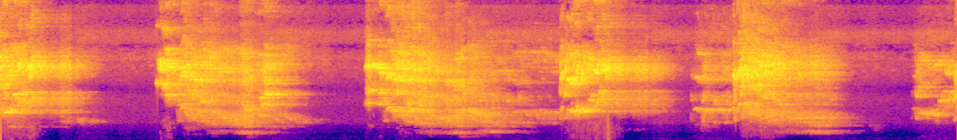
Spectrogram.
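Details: A lory on its own gives loud emotional calls, louder alone than when with other lories: five harsh, broad screeches, each lasting one to two seconds, separated by short silent gaps.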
